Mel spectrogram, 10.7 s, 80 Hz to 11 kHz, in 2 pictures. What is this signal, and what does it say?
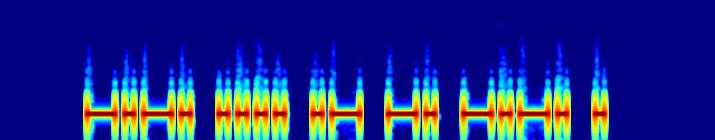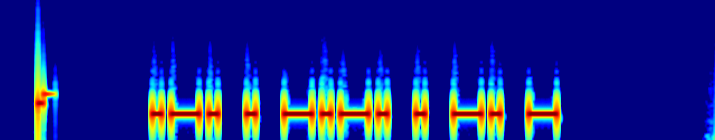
Morse code, heard as a keyed tone, about 17 wpm, 700 Hz. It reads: CHANCE RECENT
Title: Sets of 3 Words - New Word Drill - 17wpm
